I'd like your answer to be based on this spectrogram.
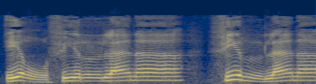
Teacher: فتظهر الراء عند اللام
